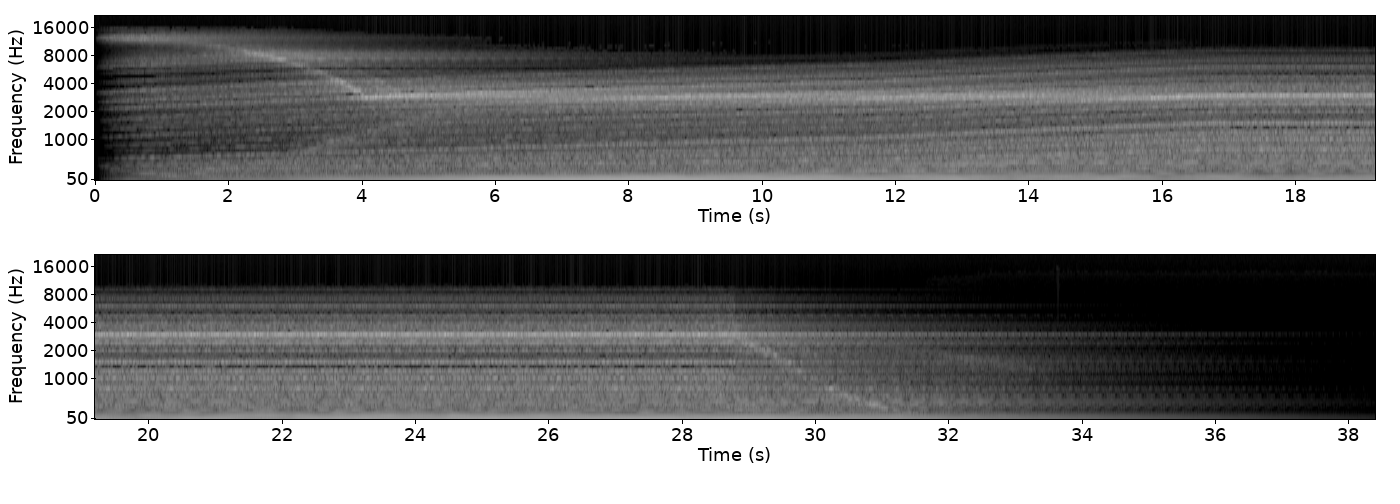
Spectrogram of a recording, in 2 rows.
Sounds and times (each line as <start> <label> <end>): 0.6 ethereal pad 35.8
